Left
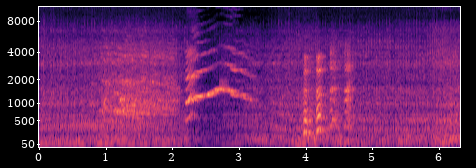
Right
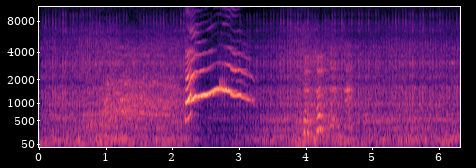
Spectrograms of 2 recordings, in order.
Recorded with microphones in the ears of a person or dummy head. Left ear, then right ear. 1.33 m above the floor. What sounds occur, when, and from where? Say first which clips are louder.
0.8 s laughter: left 4 dB; 35° left (ahead or behind), 5 m
2.2 s a baby crying: right 7 dB; 45° right (ahead or behind), 1.0 m
4.0 s laughter: left 5 dB; 25° left (ahead or behind), 1.2 m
